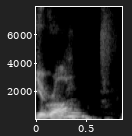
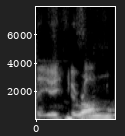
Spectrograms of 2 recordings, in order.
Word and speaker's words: Jerome: It's pronounced Euron. – Euron. – Yeah, the J-E-R is like a Y sound. – Right. – So Euron, or if you're in Holland, Euron.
